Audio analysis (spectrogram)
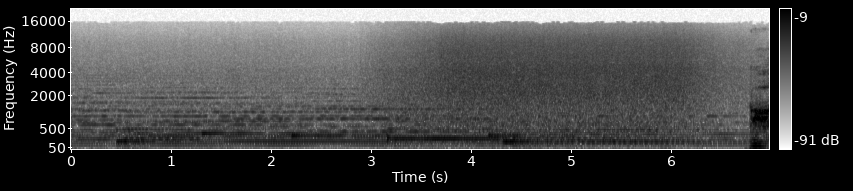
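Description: Steady rain falls in the Kingdom Come: Deliverance video game, a soft hiss that swells in over a low musical drone and ends with a brief louder sound.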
